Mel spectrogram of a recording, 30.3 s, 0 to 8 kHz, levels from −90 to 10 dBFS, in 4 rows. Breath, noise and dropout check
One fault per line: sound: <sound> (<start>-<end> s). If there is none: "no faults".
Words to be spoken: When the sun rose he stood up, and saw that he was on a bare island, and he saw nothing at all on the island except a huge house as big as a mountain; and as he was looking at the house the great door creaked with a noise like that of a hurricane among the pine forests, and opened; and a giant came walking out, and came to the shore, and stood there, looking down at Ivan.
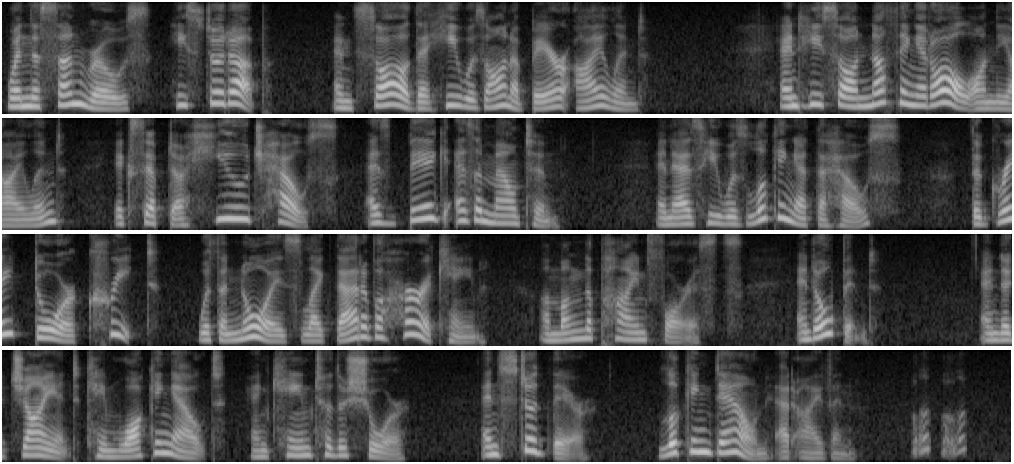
sound: laugh (29.5-30.0 s)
